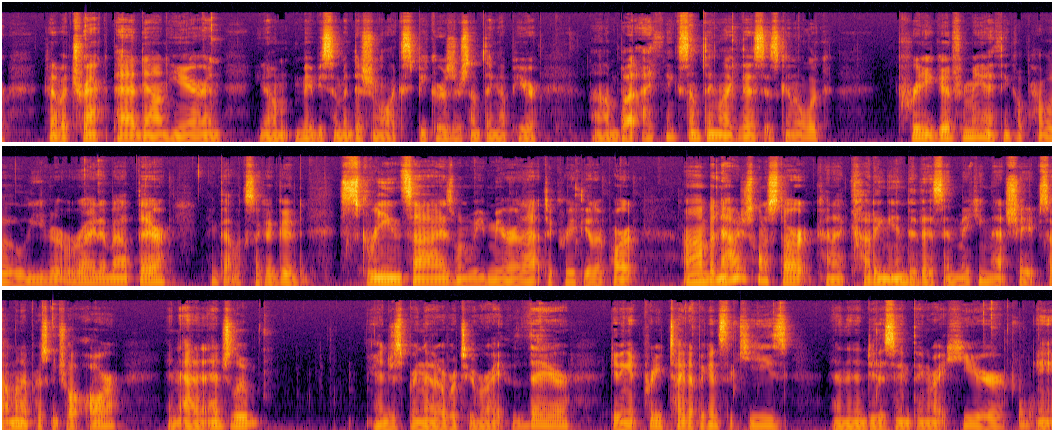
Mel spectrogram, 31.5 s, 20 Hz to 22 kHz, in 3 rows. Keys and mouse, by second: 0.7 click, 0.7 right click, 1.1 g, 1.9-4.2 drag, 1.9-4.2 right drag, 5.5 shift+middle click, 6.7 click, 6.7 right click, 7.2 g, 11.2 click, 11.9 shift+middle click, 13.5 shift+middle click, 14.0 shift+middle click, 15.2 middle click, 16.3 shift+middle click, 16.6 middle click, 17.6 KP_7, 19.1 middle click, 20.7 ctrl+r, 26.2 shift+click, 27.3 ctrl+r, 28.3 ctrl+r, 30.7 shift+click, 31.2 ctrl+r.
